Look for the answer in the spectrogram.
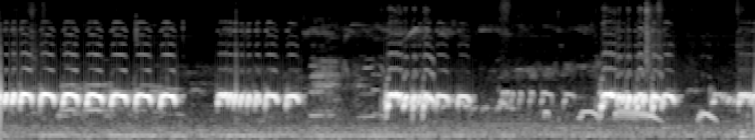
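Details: Local zebra dove singing with a big voice, meant as a lure for idle doves: crisp rows of quick repeated coo notes in phrases of about a second, broken by pauses, other doves faintly overlapping.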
